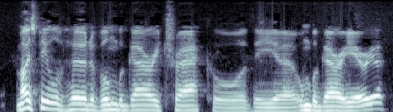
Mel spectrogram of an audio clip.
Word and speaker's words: Undumeri: Not Undumeri, Undumeri. I pronounced it right. I've had my lesson.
